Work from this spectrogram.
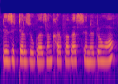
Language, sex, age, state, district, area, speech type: Bodo, female, 18-30, Assam, Udalguri, urban, spontaneous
